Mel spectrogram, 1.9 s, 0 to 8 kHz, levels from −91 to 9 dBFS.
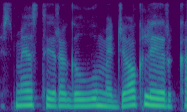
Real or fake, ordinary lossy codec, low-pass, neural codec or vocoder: real; Opus, 32 kbps; 7.2 kHz; none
